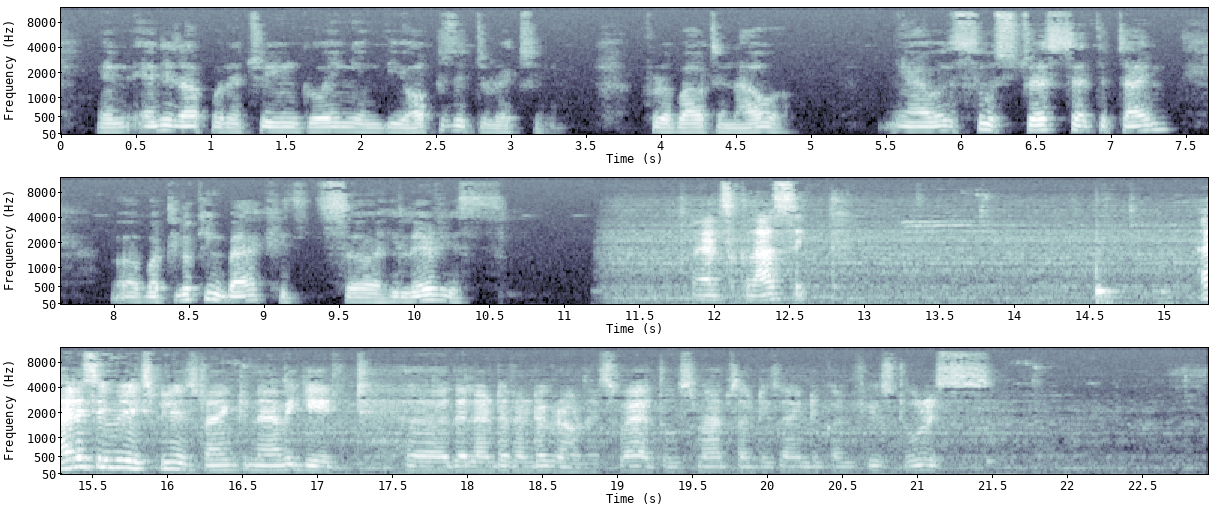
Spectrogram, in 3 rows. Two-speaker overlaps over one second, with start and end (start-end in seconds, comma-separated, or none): none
